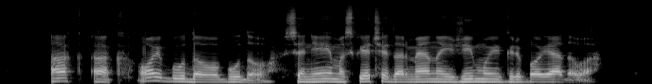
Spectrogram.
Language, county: Lithuanian, Marijampolė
